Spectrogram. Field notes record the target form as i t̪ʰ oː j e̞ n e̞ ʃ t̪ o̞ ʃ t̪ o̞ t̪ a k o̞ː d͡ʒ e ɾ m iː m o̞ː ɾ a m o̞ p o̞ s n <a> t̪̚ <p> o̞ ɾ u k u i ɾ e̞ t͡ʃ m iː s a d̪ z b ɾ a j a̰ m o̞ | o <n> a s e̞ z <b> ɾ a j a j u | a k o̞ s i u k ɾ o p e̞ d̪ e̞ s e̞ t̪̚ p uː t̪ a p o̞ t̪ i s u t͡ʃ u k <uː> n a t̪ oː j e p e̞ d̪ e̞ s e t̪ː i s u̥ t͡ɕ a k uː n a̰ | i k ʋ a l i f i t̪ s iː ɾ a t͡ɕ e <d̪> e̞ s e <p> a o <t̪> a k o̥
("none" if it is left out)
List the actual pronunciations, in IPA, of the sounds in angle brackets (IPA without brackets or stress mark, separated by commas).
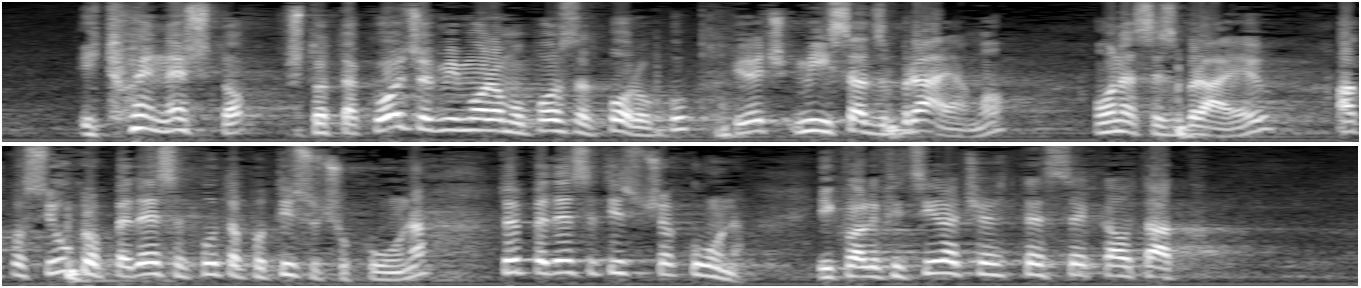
a, p, n, b, uː, t̪, k, t̪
